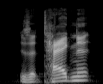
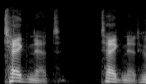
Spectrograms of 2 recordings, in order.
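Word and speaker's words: Tegna: I will say that Tagnet, am I saying that right? Tegnet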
